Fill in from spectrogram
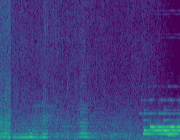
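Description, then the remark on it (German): Honeybees buzz steadily with a wavering drone, and near the end one bee's hum suddenly grows louder and higher. No one speaks. “Also wenn ich an den Bienen bin, sicherlich einmal am Tag.”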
